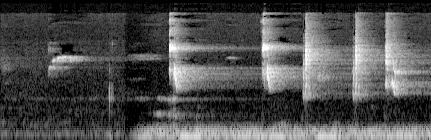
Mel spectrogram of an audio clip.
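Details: Small bird giving a sharp tutor song for pet birds: a short whistle, then several loud, abrupt, piercing chirps spaced about half a second apart over a low steady background hum.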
